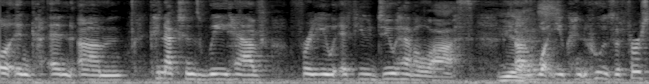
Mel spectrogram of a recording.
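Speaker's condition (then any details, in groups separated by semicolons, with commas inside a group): No condition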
